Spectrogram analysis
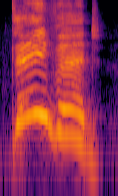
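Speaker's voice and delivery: sharp furious shout of his name; yelled. A narrator's reading. Operator yells at the lewd caller to stop, furious shout. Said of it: "I yelled".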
